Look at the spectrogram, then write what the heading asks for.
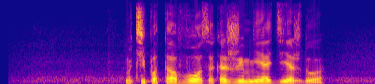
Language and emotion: Russian, angry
